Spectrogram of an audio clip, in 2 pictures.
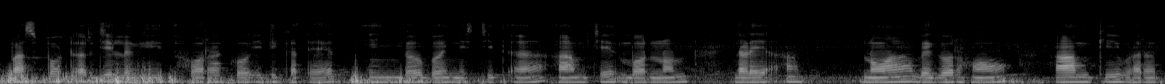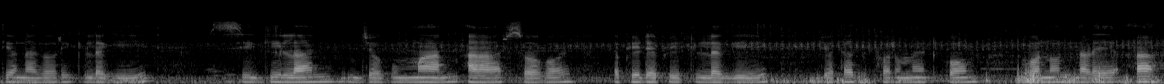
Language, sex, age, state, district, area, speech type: Santali, male, 30-45, Odisha, Mayurbhanj, rural, read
